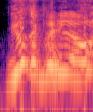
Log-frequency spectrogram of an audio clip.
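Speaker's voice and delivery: loud, high disbelieving "music video?"; shocked question. Retold or imitated. Told to watch the video, loud and surprised. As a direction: yelp it in sudden surprise.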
